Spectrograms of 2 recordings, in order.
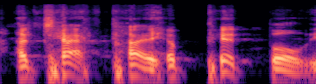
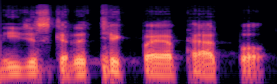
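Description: First: "attacked by a pit bull" with the stress fixed, said higher; retry "pit bull" with the stress in the right place; second go at "attacked by a pit bull", a touch higher; stress corrected on pit bull. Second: Said in the usual way. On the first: Real, not acted. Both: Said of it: "the accent was on the wrong syllable".

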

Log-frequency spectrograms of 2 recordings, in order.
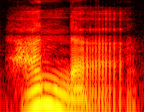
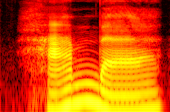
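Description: First: Said in the usual way. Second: Honda drawn out with a rising, open "Hon-dah"; playful pronunciation. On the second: Shown as a demonstration. Host listing earnings reports, playful rising Honda. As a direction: sing Honda up with a lilt.

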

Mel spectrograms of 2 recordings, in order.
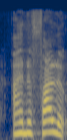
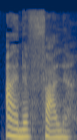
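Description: First: Falle said higher and louder; alarmed emphasis on Falle; stress on Falle. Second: Said in the usual way. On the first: A narrator's reading. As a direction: hit the word Falle in alarm. Narrator realises the trap.

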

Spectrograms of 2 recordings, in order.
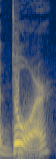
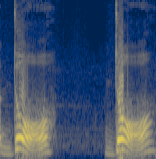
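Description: First: "door" ending in a curled-tongue r; American door. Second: "door" with no r and the tongue not curled, said slowly; British door, slow. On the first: Teacher shows students the American "door" with an r. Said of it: "美国人叫door". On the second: Teacher shows students the British "door" with no r. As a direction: drop the r in "door", British style. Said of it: "英国人叫door". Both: Shown as a demonstration.

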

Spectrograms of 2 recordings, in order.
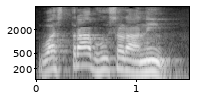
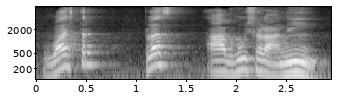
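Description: First: Said in the usual way. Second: "वस्त्र", pause, "plus आभूषणानि" drawn out slowly; split into parts. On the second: Shown as a demonstration. Teacher breaking up a Sanskrit compound, split into parts. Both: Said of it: "इसको हम लोग अलग-अलग करके बताएंगे".

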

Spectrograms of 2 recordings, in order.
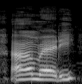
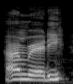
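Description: No difference in how they are said.

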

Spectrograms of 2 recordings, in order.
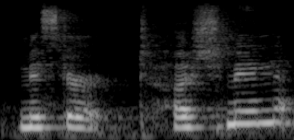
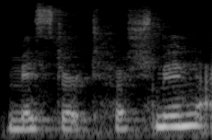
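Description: First: "Tushman" drawn out slowly as a question; slow, incredulous "Tushman?"; disbelieving repeat. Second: Said in the usual way. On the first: A narrator's reading. Repeats the odd name in disbelief.

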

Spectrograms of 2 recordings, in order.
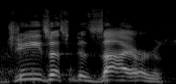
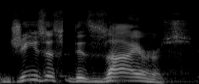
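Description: First: Drawn-out Jesus desires, pitched higher; slow rising call to the church. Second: Slow, drawn-out Jesus desires; slow preacher's call; slow call-and-response. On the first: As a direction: lift it and stretch it so they echo back. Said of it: "Say it again". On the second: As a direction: stretch each word for the congregation to repeat. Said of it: "let's say it this way". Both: Shown as a demonstration.

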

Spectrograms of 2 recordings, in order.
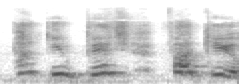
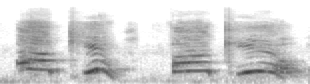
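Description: First: Higher, snapping mock insult; aggressive comeback. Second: Much higher, squealed mock insult; aggressive comeback. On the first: Showing her aggressive side to haters, a mock snap. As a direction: throw it back at them with attitude. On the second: Acting out her aggressive side, a shrill mock outburst. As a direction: shriek it out in a put-on voice. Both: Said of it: "aggressive side where I'm like".

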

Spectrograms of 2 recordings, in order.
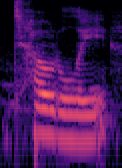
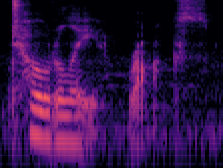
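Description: First: Said in the usual way. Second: Slow, whispered sarcastic totally. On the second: Acted. Mean girl whispering sarcastic praise of the iPad. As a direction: drag out totally as a mocking whisper. Voicing girls' catty phone chat.

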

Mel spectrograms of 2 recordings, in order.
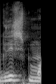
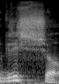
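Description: First: গ্রীষ্ম as "grish-mo", m pronounced; wrong, m sounded. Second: গ্রীষ্ম as "grish-sho", no m; doubled sh, silent m. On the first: Teacher showing the mistake, গ্রীষ্ম with sounded m. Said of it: "ময়ের উচ্চারণ হয় নাই". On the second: Teacher showing correct m-fola, গ্রীষ্ম as "grish-sho". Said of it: "যেমন এটার উচ্চারণ". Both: Shown as a demonstration.

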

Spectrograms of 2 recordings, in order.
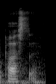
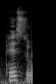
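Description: First: "pasta" with an ah as in father, said softly; broad-a pronunciation. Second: "pasta" with the first a as in cat, said softly; short-a pronunciation. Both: Shown as a demonstration. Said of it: "What's the right way".

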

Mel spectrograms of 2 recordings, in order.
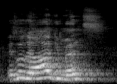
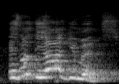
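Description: First: Arguments louder with a falling end; preaching hard on arguments; stress on arguments. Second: Not higher and louder with a fall; preaching hard on not; stress on not. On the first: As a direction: hit the word arguments. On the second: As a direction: punch the word not hard. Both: Shown as a demonstration.

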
